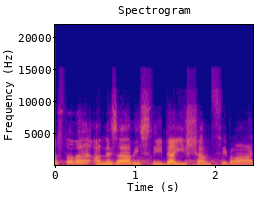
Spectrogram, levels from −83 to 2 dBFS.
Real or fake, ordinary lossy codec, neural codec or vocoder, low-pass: fake; Opus, 16 kbps; autoencoder, 48 kHz, 128 numbers a frame, DAC-VAE, trained on Japanese speech; 14.4 kHz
